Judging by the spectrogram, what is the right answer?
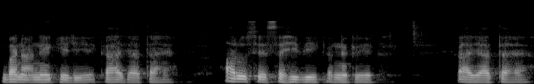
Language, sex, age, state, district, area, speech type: Urdu, male, 18-30, Bihar, Darbhanga, rural, spontaneous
